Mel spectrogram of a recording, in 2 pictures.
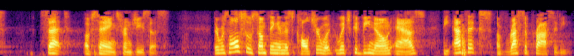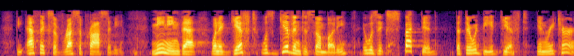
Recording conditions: large echoing room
